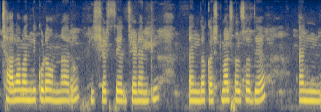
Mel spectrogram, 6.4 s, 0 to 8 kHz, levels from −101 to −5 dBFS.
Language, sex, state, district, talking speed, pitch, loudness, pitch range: Telugu, female, Andhra Pradesh, Srikakulam, 130 wpm, 220 Hz, -15 LUFS, 210-230 Hz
